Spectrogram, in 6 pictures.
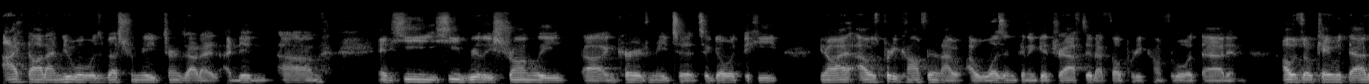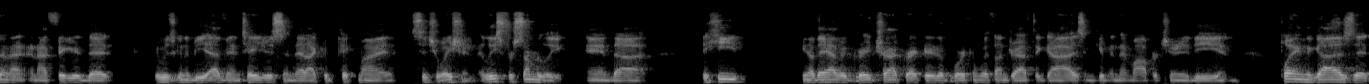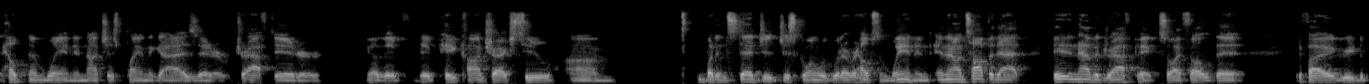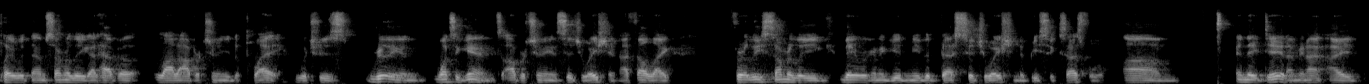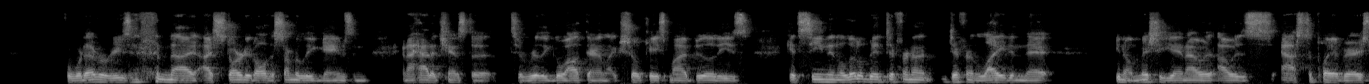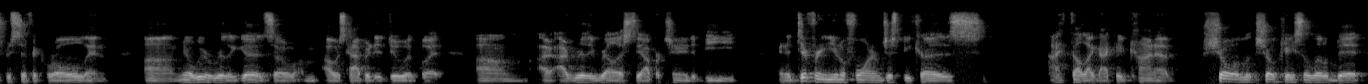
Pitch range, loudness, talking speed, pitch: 95-105 Hz, -30 LUFS, 220 wpm, 100 Hz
